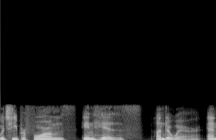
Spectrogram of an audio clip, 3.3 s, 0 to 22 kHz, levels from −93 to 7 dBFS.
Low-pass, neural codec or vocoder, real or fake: 5.4 kHz; codec, 16 kHz in and 24 kHz out, 0.4 kbps, LongCat-Audio-Codec, two codebook decoder; fake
